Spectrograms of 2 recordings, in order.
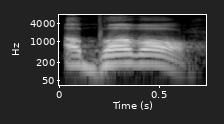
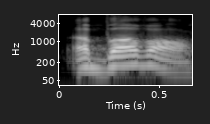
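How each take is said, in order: First: "above all" punched out, higher and louder; stress on above all. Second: Said in the usual way. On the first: Shown as a demonstration. Pastor to congregation, booming "above all" for emphasis. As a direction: hammer "above all" as the key command. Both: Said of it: "Teach the people of Israel this".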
